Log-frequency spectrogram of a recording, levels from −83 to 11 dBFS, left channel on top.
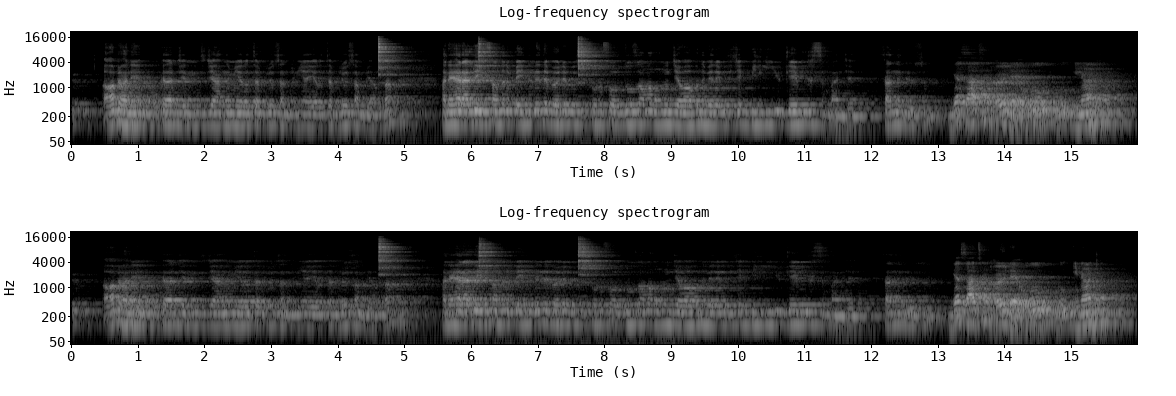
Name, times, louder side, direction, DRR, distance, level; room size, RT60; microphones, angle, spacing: voice 1, 0.5-11.8 12.2-13.0, left 3 dB, 80° left, 4 dB, 0.6 m, -39 dB
sound 1, 4.2-9.2, left 4 dB, 60° left, 1.0 m, -40 dB
voice 2, 13.1-15.4, right 2 dB, 65° right, 1 dB, 0.8 m, -35 dB
5.3 x 4.1 x 5.7 m, 2.1 s
head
